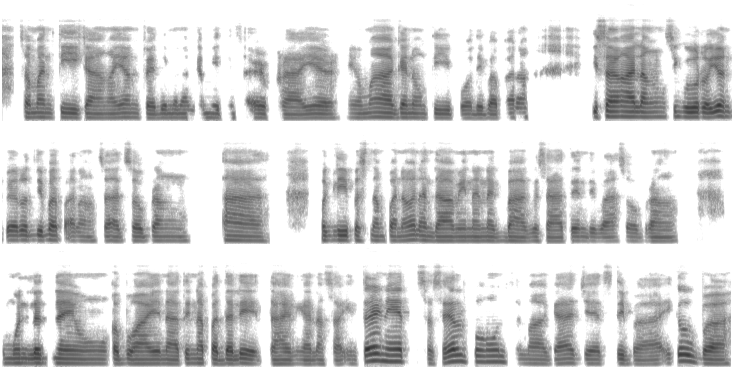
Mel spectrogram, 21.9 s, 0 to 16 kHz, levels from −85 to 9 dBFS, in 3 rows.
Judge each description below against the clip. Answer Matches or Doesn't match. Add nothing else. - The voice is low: Matches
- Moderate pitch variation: Doesn't match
